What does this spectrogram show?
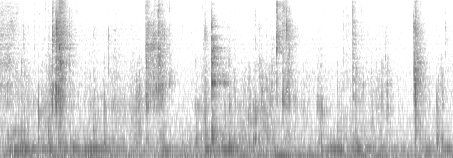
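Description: A person chewing a mouthful of pasta close to the microphone, with irregular wet mouth clicks over a low steady hum.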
